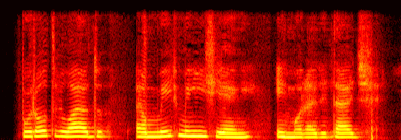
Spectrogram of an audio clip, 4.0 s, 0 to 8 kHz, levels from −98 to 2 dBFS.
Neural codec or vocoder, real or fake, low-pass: codec, 16 kHz, 0.8 kbps, ZipCodec; fake; 7.2 kHz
